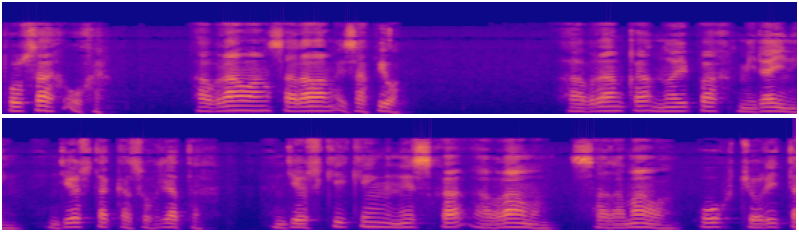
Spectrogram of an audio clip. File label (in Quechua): good news quechua norte de bolivia apolo; bible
